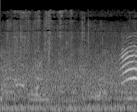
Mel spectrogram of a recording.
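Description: Distant voices talking on an open playing field, then just before the end a loud high-pitched shout that rises and falls in pitch.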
